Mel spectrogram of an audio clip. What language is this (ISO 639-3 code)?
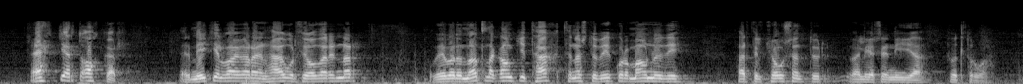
isl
